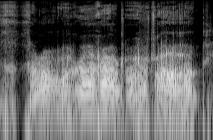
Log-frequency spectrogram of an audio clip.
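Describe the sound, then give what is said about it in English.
A voice imitates garbled, distorted call audio from a recording with bad audio issues, making a warbling, growly stream of nonsense sounds for under three seconds, fairly loud, with brief choppy dropouts. “we recorded and Joe had bad audio issues”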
